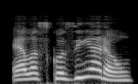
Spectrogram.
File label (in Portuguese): "elas cozinharao", portugues; portugues/verbos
